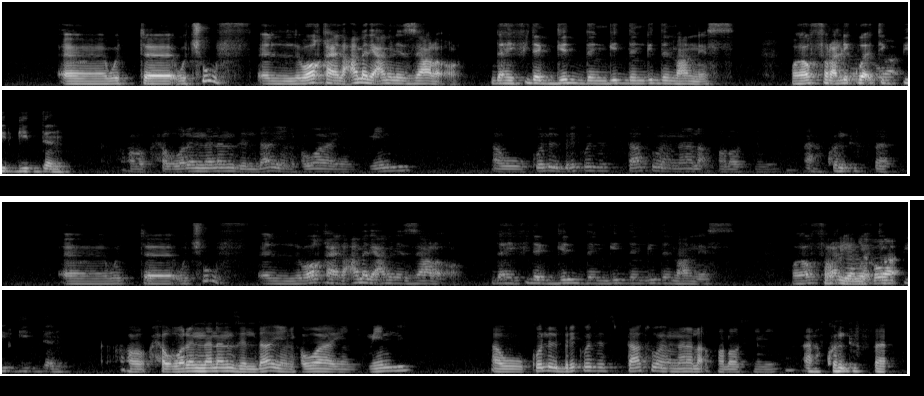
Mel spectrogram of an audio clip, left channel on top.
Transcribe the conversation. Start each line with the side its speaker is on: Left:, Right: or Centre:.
Left: آه، وت... وتشوف الواقع العملي عامل ازاي على الأرض ده هيفيدك جدا جدا جدا مع الناس وهيوفر عليك
Right: يعني
Left: وقت
Right: هو
Left: كبير جدا
Right: اه حوار ان انا انزل ده يعني هو يعني مينلي او كل البريكوزيتس بتاعته ان انا لا خلاص يعني انا <laughs> كنت في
